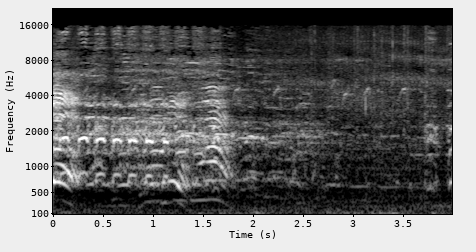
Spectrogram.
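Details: At an AMKO training competition, kukuak balenggek chickens crow. A loud, undulating multi-note crow fills the first second and a half, then fades into quieter distant crowing and a low rumbling background murmur.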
